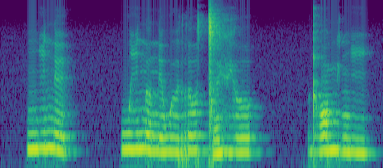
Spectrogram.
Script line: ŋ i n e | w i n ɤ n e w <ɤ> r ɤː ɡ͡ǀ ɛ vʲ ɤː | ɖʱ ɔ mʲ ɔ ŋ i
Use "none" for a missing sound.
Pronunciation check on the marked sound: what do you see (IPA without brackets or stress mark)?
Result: ɯ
